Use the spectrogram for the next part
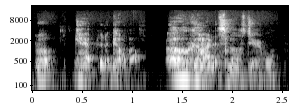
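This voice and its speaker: A young man filming a hot sauce challenge vlog, talking casually to viewers and reacting loudly as his mouth burns. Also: mid-range voice, brisk, breathy edge. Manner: excitable, talks to viewers, reacts loudly to heat. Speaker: vlogger.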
